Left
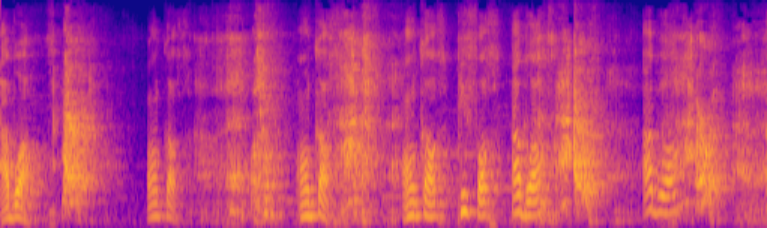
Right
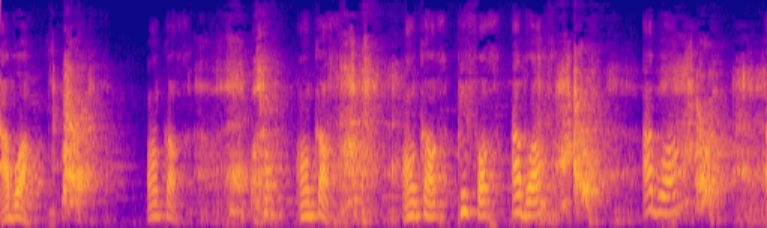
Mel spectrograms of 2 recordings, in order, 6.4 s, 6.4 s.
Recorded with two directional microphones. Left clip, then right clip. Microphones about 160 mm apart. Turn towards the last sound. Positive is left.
turn(degrees=20)  # may be behind; listen again after turning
